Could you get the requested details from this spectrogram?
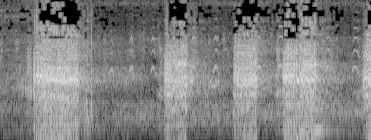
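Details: Loud, grating macaw squawks repeated roughly once a second, each a coarse, noisy screech of under a second.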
